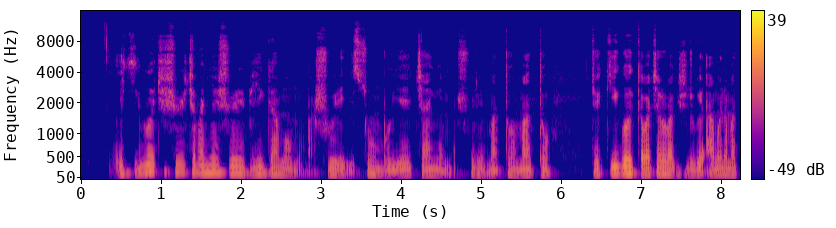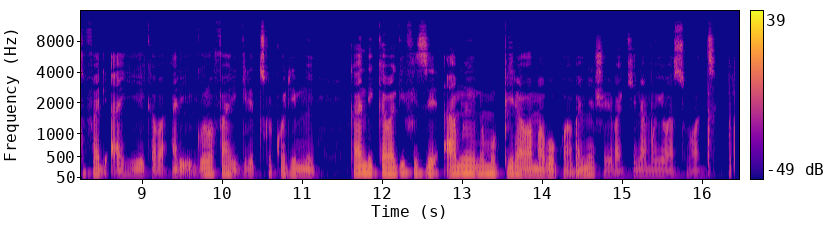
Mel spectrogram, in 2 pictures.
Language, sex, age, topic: Rundi, male, 18-24, education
